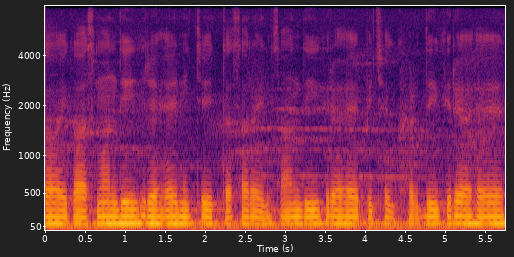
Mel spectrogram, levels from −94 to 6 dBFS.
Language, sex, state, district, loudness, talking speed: Rajasthani, male, Rajasthan, Nagaur, -16 LUFS, 200 wpm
